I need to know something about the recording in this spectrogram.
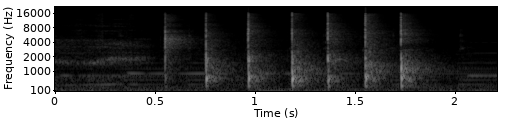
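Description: A quick, even run of about eight sharp clicks, about five a second, each with a short ring after it.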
